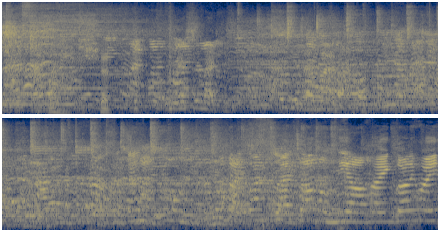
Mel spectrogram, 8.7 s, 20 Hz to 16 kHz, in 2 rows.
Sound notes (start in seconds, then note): 3.8 speaking in foreign language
